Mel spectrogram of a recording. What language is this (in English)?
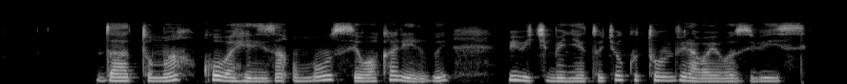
Kinyarwanda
